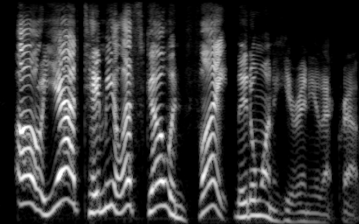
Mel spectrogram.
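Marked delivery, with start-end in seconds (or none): 0.2-2.3 crazy, very high, slow cartoon voice. Voice actor showing the demo voice clients don't want, crazy cartoony voice. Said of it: "that was a great voice".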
